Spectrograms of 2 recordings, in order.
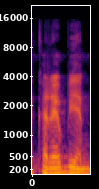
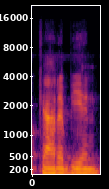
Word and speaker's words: Caribbean: Actually, it's a Caribbean thing, isn't it? Or Caribbean, depends on how you say it.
